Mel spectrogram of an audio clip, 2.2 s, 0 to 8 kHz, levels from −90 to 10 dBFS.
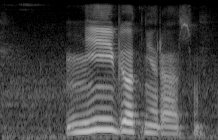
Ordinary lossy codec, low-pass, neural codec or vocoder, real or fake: none; 7.2 kHz; none; real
